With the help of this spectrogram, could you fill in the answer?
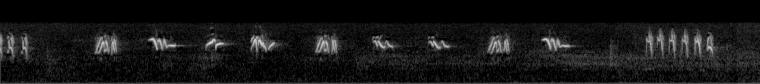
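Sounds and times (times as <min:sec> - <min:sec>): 
American robin singing its cheer-up cheerio song: 0:00.0 - 0:07.4.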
